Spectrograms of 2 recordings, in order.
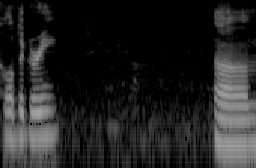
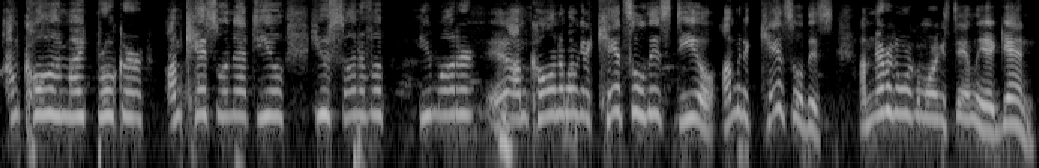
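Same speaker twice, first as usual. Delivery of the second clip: high-pitched mock tirade, without real volume; angry client cancelling his deal, imitated in a high voice; imitated screaming client; 10 semitones higher than usual. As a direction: ham up a furious client's rant, pitched high. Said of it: "he was going off on me, like, screaming".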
